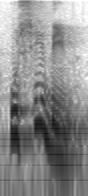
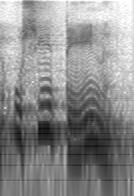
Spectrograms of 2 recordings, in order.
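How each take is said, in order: First: Said in the usual way. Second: उसी drawn out slowly and stressed; slow emphasis. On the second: Shown as a demonstration. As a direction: stretch उसी दिन to stress it. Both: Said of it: "जोर देकर बोलना है कि भाई उसी दिन".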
